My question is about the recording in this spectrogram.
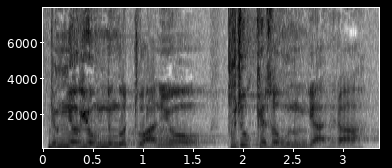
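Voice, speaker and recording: A senior pastor with a high-pitched voice and big swings in pitch preaches a little fast in a church sanctuary. His sermon is conversational, and he keeps questioning the congregation; the audio has a long church-hall reverb.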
